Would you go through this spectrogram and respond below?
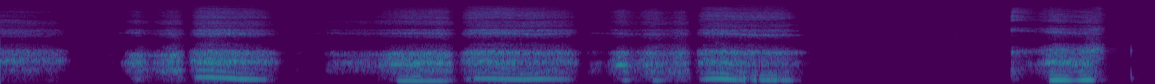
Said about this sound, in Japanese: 暑い。体温が上がってきて息遣いも荒く。なんだこれは。まるで発情期の動物じゃないか。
